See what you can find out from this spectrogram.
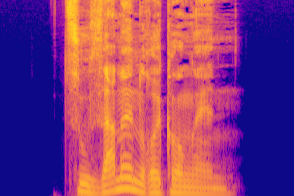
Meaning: plural of Zusammenrückung
- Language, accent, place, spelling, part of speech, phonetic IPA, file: German, Germany, Berlin, Zusammenrückungen, noun, [t͡suˈzamənˌʁʏkʊŋən], De-Zusammenrückungen.ogg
